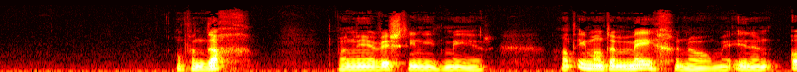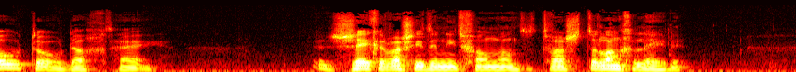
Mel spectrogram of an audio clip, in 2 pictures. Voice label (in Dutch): Mannelijke stem voorbeeld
